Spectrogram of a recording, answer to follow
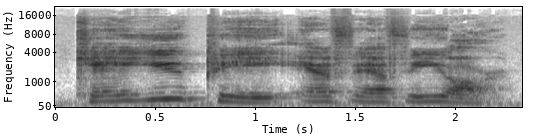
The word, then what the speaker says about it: Kupffer: Upon entering the liver, these same products can further activate special immune cells in the liver called Kupffer cells. And I'll spell that. Cup spelled with a K, Kupffer.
